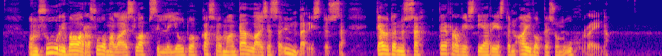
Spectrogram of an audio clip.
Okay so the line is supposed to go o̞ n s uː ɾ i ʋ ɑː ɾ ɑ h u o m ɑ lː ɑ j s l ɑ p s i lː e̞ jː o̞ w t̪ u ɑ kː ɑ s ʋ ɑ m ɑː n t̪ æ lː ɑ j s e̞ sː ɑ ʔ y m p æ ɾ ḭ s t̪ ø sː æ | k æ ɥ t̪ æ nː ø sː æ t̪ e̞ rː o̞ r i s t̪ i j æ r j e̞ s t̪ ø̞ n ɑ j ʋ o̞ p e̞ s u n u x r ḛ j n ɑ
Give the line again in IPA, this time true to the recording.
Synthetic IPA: o̞ n s uː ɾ i ʋ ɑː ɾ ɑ s u o m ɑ l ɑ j s l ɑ p s i lː e̞ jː o̞ w t̪ u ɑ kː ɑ s ʋ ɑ m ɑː n t̪ æ lː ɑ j s e̞ sː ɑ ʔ y m p æ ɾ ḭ s t̪ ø sː æ | k æ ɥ t̪ æ nː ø sː æ t̪ e̞ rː o̞ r i s t̪ i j æ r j e̞ s t̪ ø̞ n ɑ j ʋ o̞ p e̞ s u n u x r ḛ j n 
